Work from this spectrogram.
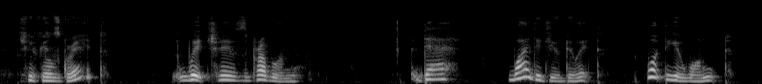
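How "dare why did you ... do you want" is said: insistent, demanding, pressing, pushing tone. Reading a story aloud, a woman confronting a vampire: demanding. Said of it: "she demands".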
